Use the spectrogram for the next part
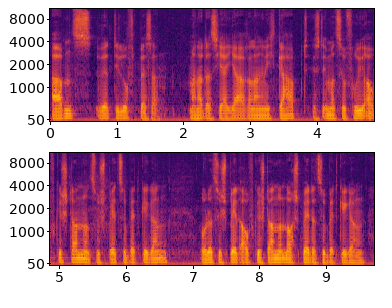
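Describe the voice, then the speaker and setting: An actor playing a guarded man who keeps away from the world, talking in reserved, deliberate phrases in a German radio play. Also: low-pitched, creaky. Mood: musing. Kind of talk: German radio play acting, literary dialogue.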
